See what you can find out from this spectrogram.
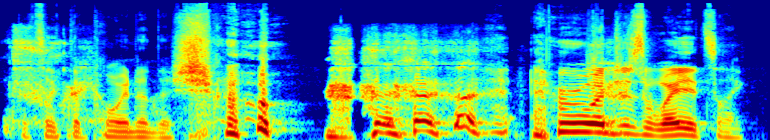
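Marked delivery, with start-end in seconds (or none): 1.2-2.6 big burst of laughter; loud high laugh. Real, not acted. Laughs at own joke.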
